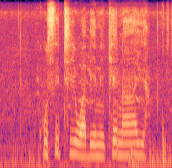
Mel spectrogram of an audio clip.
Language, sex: Xhosa, male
